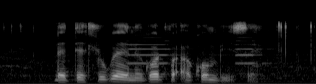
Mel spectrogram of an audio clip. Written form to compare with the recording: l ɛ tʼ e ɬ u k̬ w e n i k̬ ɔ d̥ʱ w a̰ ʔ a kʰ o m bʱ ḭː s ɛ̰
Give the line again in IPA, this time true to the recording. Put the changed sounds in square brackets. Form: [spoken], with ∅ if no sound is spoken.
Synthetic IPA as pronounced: l ɛ tʼ e ɬ u k̬ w e n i k̬ ɔ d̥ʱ w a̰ ʔ a kʰ o m bʱ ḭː s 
